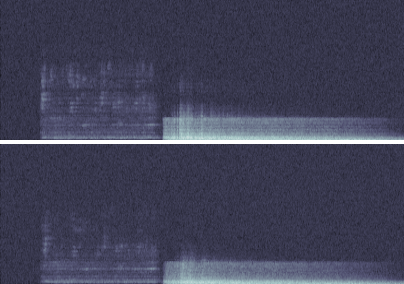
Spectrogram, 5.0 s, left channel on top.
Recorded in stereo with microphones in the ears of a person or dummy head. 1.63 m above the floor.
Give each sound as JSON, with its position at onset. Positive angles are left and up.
{"t": 0.5, "sound": "a running tap", "side_deg": 45, "distance_m": 9.0}
{"t": 2.0, "sound": "an explosion", "side_deg": 55, "distance_m": 2.0}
